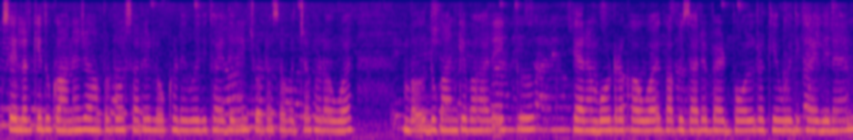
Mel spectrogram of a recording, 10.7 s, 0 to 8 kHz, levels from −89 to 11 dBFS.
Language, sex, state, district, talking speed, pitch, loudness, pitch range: Hindi, female, Bihar, Vaishali, 235 wpm, 225 Hz, -32 LUFS, 220-235 Hz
